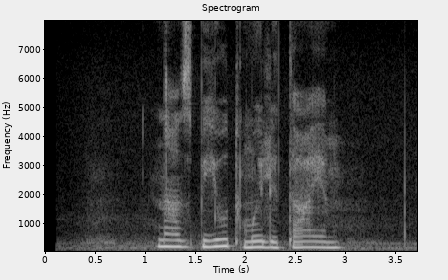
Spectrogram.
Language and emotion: Russian, neutral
